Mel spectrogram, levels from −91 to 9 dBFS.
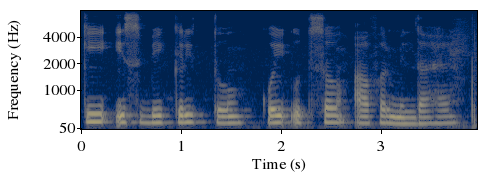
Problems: none marked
